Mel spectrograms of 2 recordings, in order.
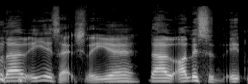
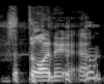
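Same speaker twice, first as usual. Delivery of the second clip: loud teasing echo, higher; mock shout; 8 semitones higher, 7 dB louder, slower than usual. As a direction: shout it back mockingly.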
